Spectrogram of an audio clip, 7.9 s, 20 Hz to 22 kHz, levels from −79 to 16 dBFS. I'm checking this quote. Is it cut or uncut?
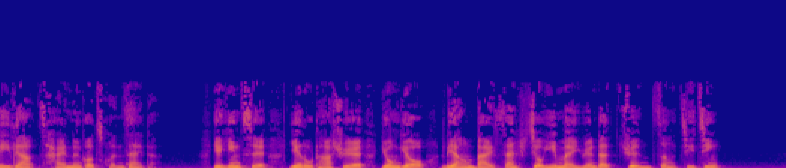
uncut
